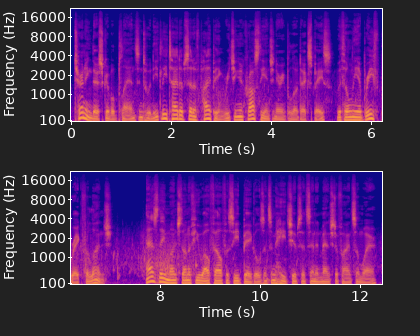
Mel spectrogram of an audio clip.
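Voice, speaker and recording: A man narrates fiction in a very low register. His delivery moves up and down in a lively way, like a dramatic reading of a story.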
